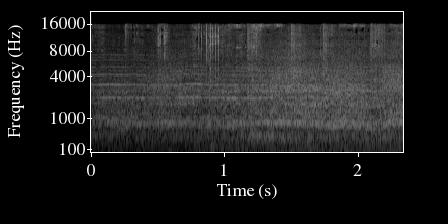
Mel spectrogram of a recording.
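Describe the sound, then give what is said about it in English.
Stadium crowd cheering at a game, a steady, dense roar of many voices that holds at an even loudness throughout without clear breaks. “Inside, the stadium crowd are cheering, raising their arms in a salute.”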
